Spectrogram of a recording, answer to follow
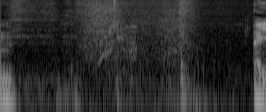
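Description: Faint rubbing and handling noise from a hand on a car's plastic dashboard, with a single click about one and a half seconds in.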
